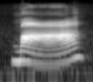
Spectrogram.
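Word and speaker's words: 马: characters that have to do with transportation ma pronounce with me ma this means horse and it used to be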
